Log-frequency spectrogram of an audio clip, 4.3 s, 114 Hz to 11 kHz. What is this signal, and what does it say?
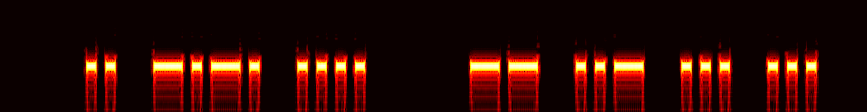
Morse code, heard as a keyed tone, about 25 wpm, 750 Hz. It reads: ICH MUSS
